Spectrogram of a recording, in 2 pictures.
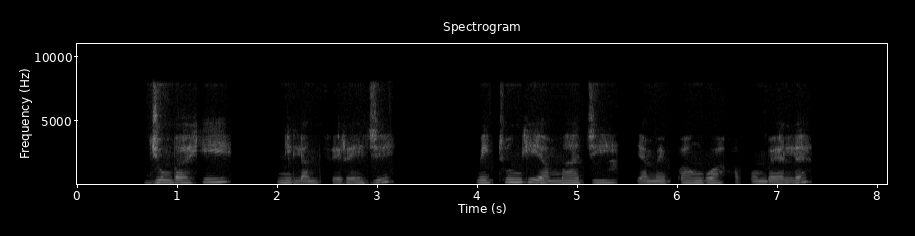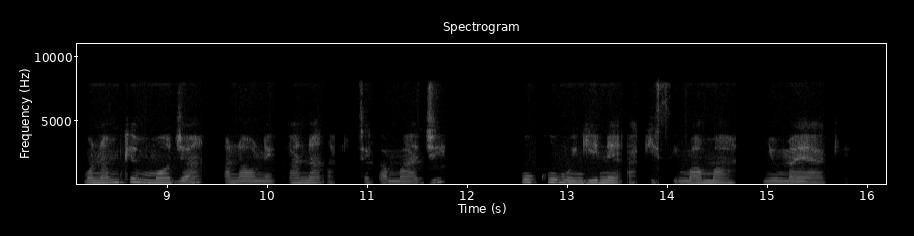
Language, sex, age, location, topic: Swahili, female, 18-24, Kisumu, health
